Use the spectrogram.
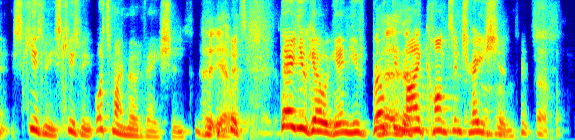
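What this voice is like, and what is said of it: Thick English accent. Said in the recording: “break into a thick English accent.”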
